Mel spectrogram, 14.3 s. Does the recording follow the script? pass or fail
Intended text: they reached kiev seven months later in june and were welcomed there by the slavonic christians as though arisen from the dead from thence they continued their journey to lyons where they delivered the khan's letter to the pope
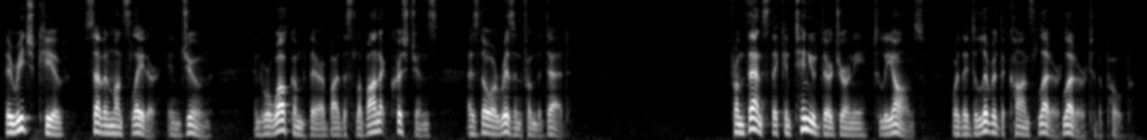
fail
